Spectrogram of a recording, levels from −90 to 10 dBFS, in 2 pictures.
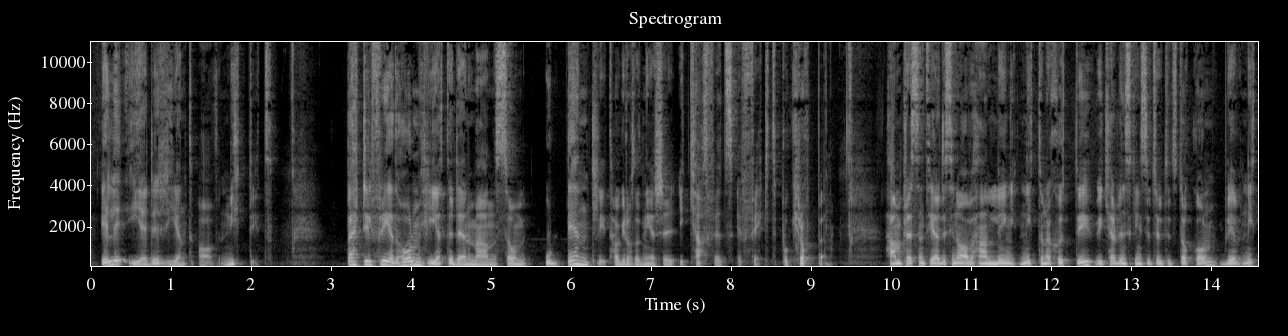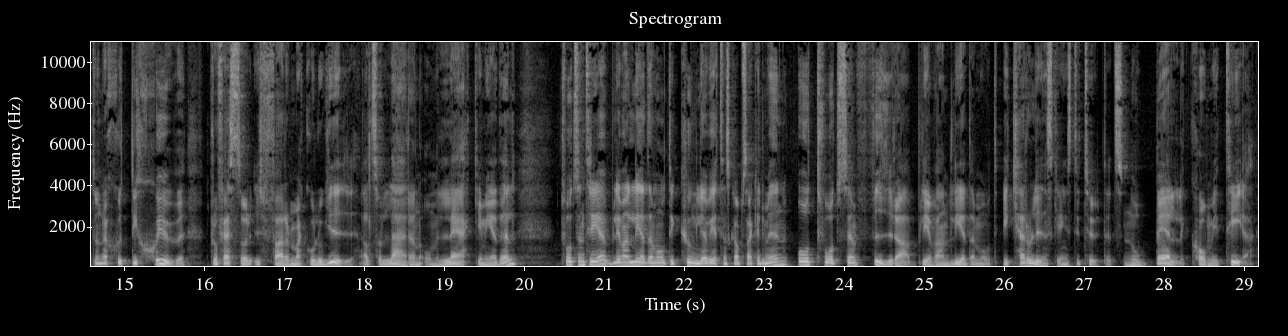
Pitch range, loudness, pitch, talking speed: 90-150 Hz, -23 LUFS, 115 Hz, 115 wpm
